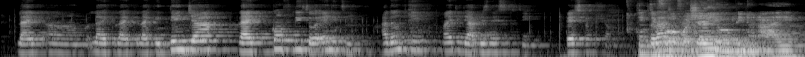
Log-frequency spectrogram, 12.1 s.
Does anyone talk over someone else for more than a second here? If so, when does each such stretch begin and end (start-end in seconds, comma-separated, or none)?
9.8-11.3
